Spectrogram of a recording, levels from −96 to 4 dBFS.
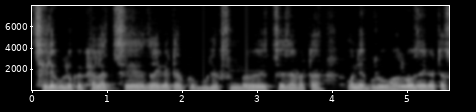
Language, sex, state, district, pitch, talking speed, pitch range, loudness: Bengali, male, West Bengal, Malda, 150 Hz, 110 wpm, 150-155 Hz, -31 LUFS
